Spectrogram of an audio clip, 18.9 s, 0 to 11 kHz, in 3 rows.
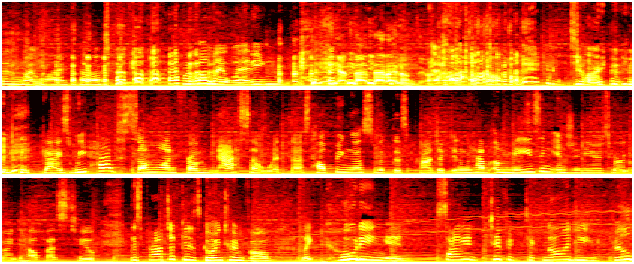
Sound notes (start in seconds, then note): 1.6 laughs; 3.2 laughs; 4.9 laughs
